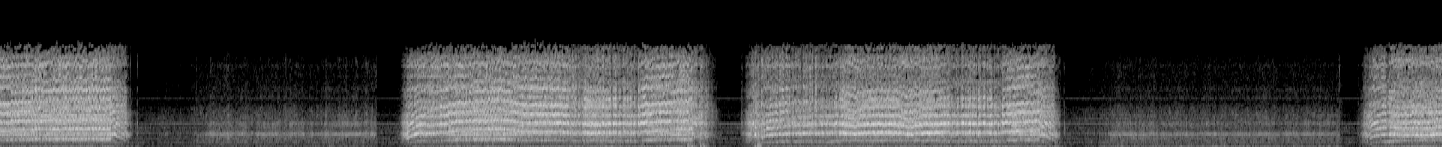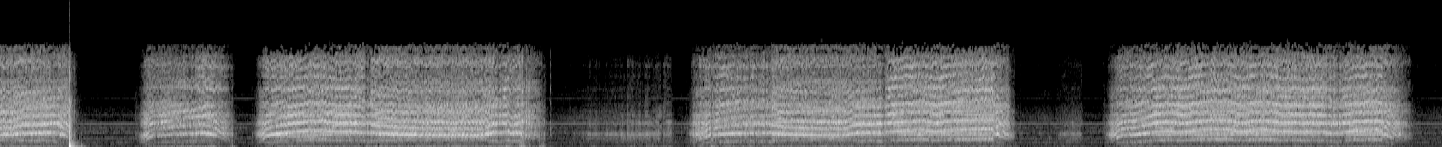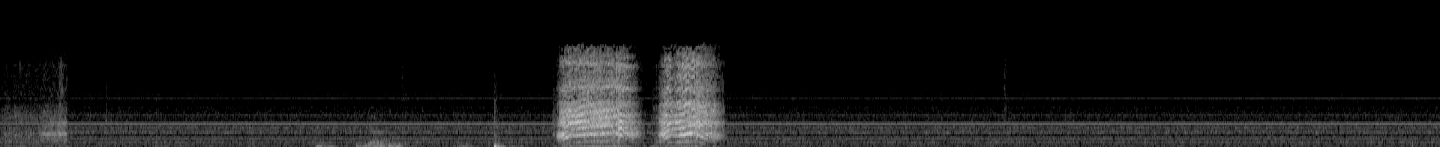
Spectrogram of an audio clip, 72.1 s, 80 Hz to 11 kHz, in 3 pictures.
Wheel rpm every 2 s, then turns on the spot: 140, 40, 20, 50, 160, 150, 100, 160, 140, 30, 20, 50, 130, 60, 100, 160, 110, 30, 130, 160, 100, 60, 160, 130, 10, 0, 0, 0, 10, 80, 20, 0, 0, 0, 0, 0.
2-6 18-22 34-36 48-50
